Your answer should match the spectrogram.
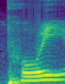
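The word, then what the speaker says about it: Poy: He won Poi on Steam, P-O-Y. That's how it's pronounced. That's how it's spelled.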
